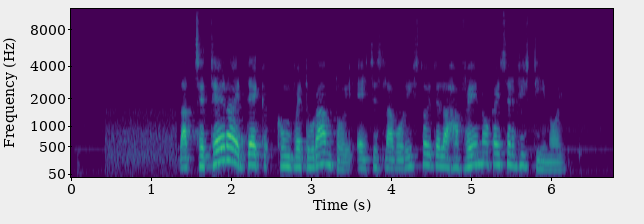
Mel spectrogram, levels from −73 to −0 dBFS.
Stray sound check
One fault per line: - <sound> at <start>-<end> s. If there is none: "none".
none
